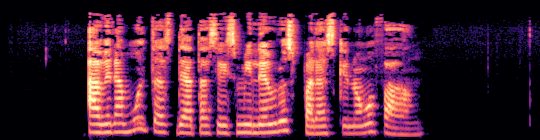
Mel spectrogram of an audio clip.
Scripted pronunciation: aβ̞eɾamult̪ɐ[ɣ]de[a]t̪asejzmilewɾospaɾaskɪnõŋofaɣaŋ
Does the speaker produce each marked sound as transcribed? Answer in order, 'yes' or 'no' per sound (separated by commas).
no, yes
